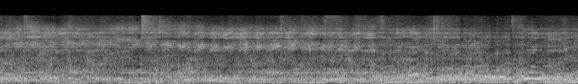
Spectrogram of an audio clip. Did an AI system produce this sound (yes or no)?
yes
